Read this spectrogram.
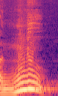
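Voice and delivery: "nu" opening on a nasal N; nasal N sound. Shown as a demonstration. Teacher shows students the nose sound in "nu", nasal N. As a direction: say "nu" with N through the nose. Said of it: "是鼻子的音，nu是".

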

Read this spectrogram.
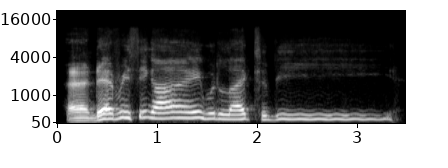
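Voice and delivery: put-on slow, heartfelt address to his kids; slow, tender, half-sung tribute. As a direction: speak it like a song lyric to loved ones. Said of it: "I'd probably say".

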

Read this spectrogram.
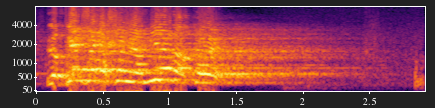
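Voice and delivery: high, drawn-out yell; explode, stretching the question into a slow roar; furious shout. Acted. Boyfriend demanding if she despises him, furious shout. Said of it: "hablándome de esta manera".

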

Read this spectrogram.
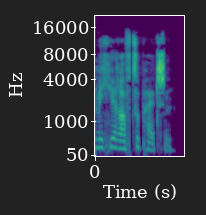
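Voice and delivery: plain reading voice

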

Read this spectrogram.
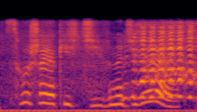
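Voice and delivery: a tiny bird waking its friend in alarm; little bird, worried. Acted. Little bird urgently waking the sleeping deer, high and worried.

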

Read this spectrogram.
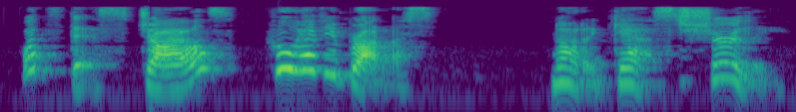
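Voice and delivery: high, loud, startled porcupine cook; shocked to see a stranger in her kitchen; surprised cook. Acted. Cook spotting the mouse, high and surprised.

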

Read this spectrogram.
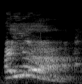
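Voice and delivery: loud sharp fighting yell; repeated karate yell on command; kiai shout. Shown as a demonstration. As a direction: bark the kiai out hard. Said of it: "knee up and yell".

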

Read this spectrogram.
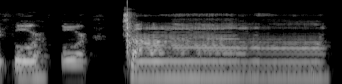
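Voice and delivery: very slow, ta stretched long and soft; held ta. Shown as a demonstration. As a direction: hold the ta for four beats. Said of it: "one way we can count whole notes".

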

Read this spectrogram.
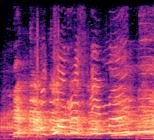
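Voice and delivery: high, loud helpless wail; hammed-up panic. Vlogger panics as the doll comes alive, hammed-up. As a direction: wail it in mock alarm, stretching the end.

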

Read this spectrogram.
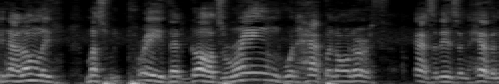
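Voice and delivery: normal talking voice

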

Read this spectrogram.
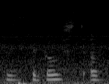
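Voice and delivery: quiet, deadpan mock radio host; low, flat, sleepy host delivery; monotone voice. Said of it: "like, monotone voice".

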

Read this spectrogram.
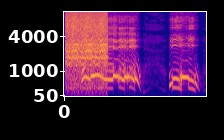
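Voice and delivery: loud high startled cry; startled shout. Real, not acted. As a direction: yell as if jump-scared. Jump scare in game.

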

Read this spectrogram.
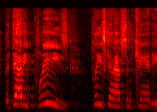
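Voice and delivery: put-on high, eager kid voice pleading for candy; begging little boy. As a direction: play a five-year-old tugging at dad. Child begging a third time.

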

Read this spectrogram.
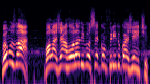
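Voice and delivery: brisk futsal play-by-play; live play-by-play. Real, not acted. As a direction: call the action as it starts. Play-by-play kicks in. (narração esportiva ao vivo)

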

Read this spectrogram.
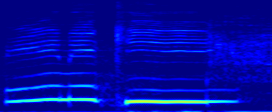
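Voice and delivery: very high, drawn-out call to the cat; sing-song call. Real, not acted. (richiamo cantilenato acuto)

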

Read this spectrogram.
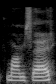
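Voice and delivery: plain reading voice

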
